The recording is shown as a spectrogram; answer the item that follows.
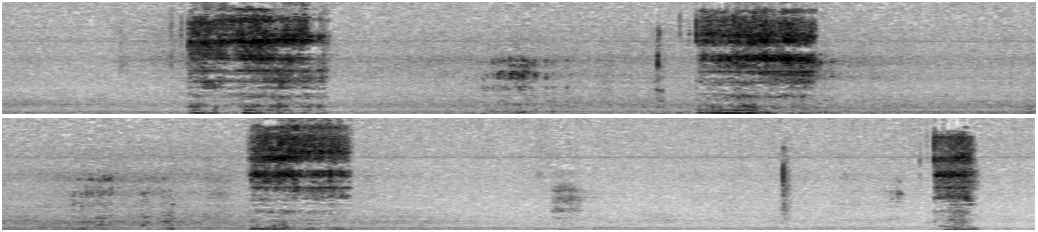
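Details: Sleeping Labrador dog snoring while dreaming: slow irregular breaths, with four louder snorting bursts about every four seconds carrying broad hiss, plus softer low rumbles between them in a quiet room.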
